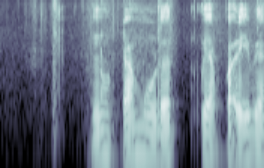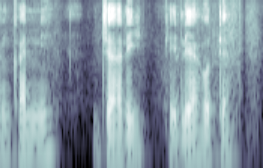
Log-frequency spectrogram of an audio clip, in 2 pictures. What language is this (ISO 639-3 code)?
mar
